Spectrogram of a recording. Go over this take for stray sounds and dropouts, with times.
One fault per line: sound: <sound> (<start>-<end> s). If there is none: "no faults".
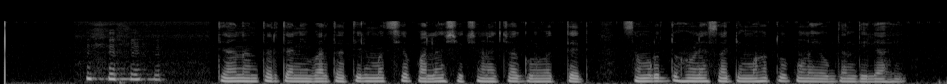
sound: laugh (0.9-1.7 s)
